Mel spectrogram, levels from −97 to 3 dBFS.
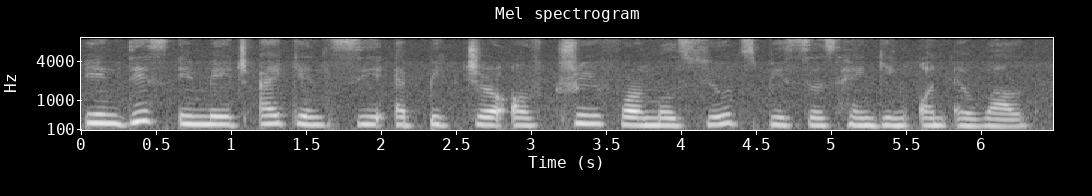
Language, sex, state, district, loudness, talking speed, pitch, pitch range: English, female, Nagaland, Kohima, -16 LUFS, 155 wpm, 200 Hz, 185-220 Hz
